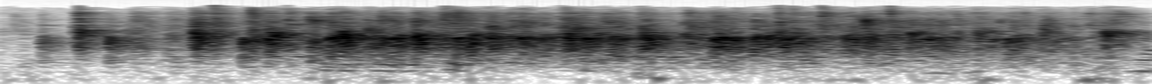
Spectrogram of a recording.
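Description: Audience applauding: many hands clapping together, swelling within the first second and tapering off near the end.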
